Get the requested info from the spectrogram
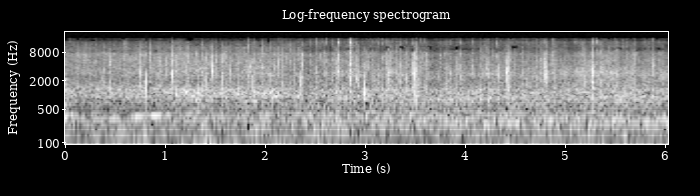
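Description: Wind rumbling on the microphone and tyres hissing on wet pavement as an e-bike rides through rain and gusty wind, with scattered light ticks and a faint steady whine.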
